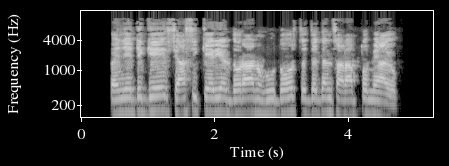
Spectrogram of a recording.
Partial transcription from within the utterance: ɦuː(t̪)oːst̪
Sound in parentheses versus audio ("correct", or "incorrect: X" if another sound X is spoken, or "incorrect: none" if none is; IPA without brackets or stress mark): incorrect: d̪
